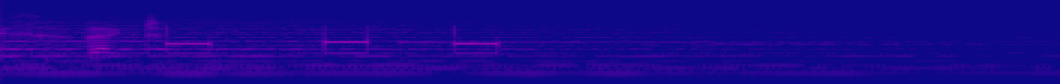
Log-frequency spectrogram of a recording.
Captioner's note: keypad beeps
